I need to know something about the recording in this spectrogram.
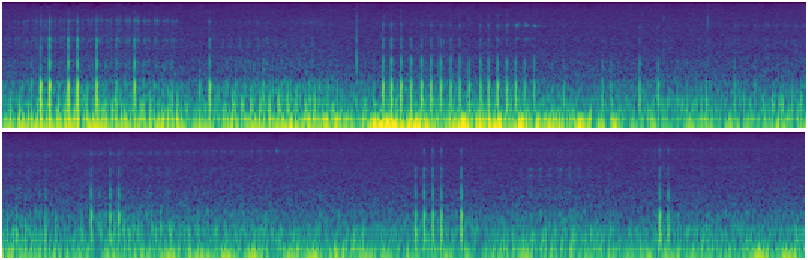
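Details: Soft, low cat purr, stronger early then fading, with a few scattered crackles and a faint high whine near the start.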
